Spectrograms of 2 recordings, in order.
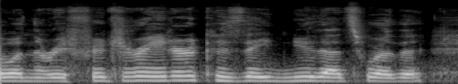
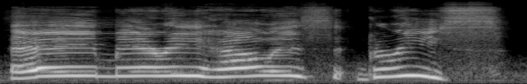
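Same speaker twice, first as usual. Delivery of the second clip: higher, slow singsong hello; cheery greeting; 12 semitones higher, much slower than usual. Real, not acted. Greeting a viewer who is travelling in Greece, higher singsong. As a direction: sing out a bright hello.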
